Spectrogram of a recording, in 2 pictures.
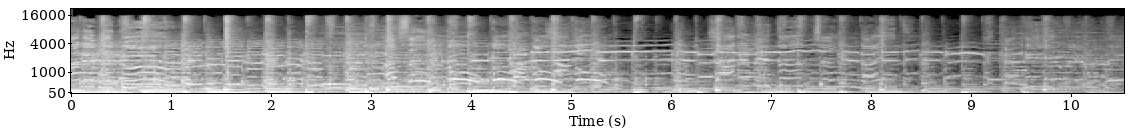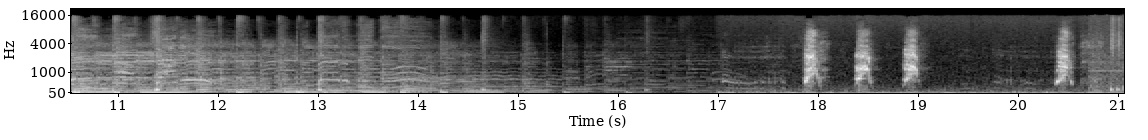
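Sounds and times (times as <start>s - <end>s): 
music with rich harmonic tones: 0.0s - 17.0s, 20.7s - 21.0s
dog barks in a song: 17.8s - 19.1s, 20.4s - 20.7s.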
